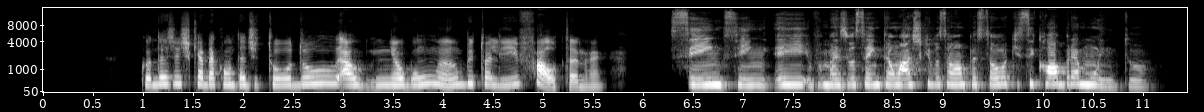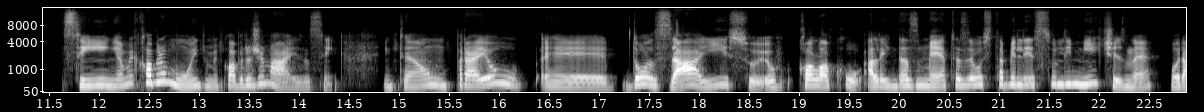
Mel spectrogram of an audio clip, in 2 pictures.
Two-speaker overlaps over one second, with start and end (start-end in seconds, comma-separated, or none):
none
